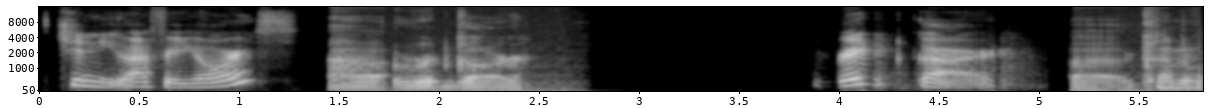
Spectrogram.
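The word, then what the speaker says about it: Rutgar: my last name shouldn't you offer yours uh rutger kind of like how it's spelled there except it disappeared are you two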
